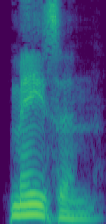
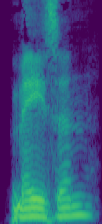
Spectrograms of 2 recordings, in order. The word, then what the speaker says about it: Masen: the more common name Mason it's pronounced as Mason Mason Mason to pronounce it correctly emphasize the first syllable May and the second syllable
